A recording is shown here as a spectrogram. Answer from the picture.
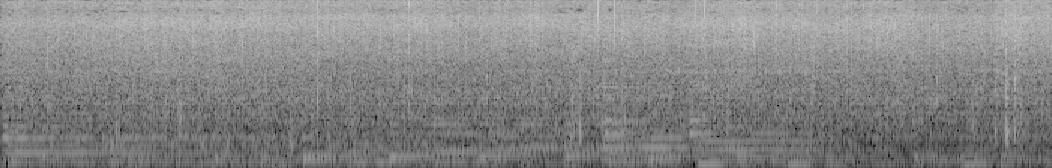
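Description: Olive oil sizzling on a hot cooking stone, a steady frying hiss, under background music with a melody of held notes.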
